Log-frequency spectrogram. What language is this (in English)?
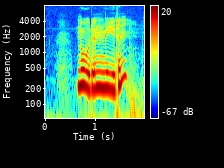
Norwegian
